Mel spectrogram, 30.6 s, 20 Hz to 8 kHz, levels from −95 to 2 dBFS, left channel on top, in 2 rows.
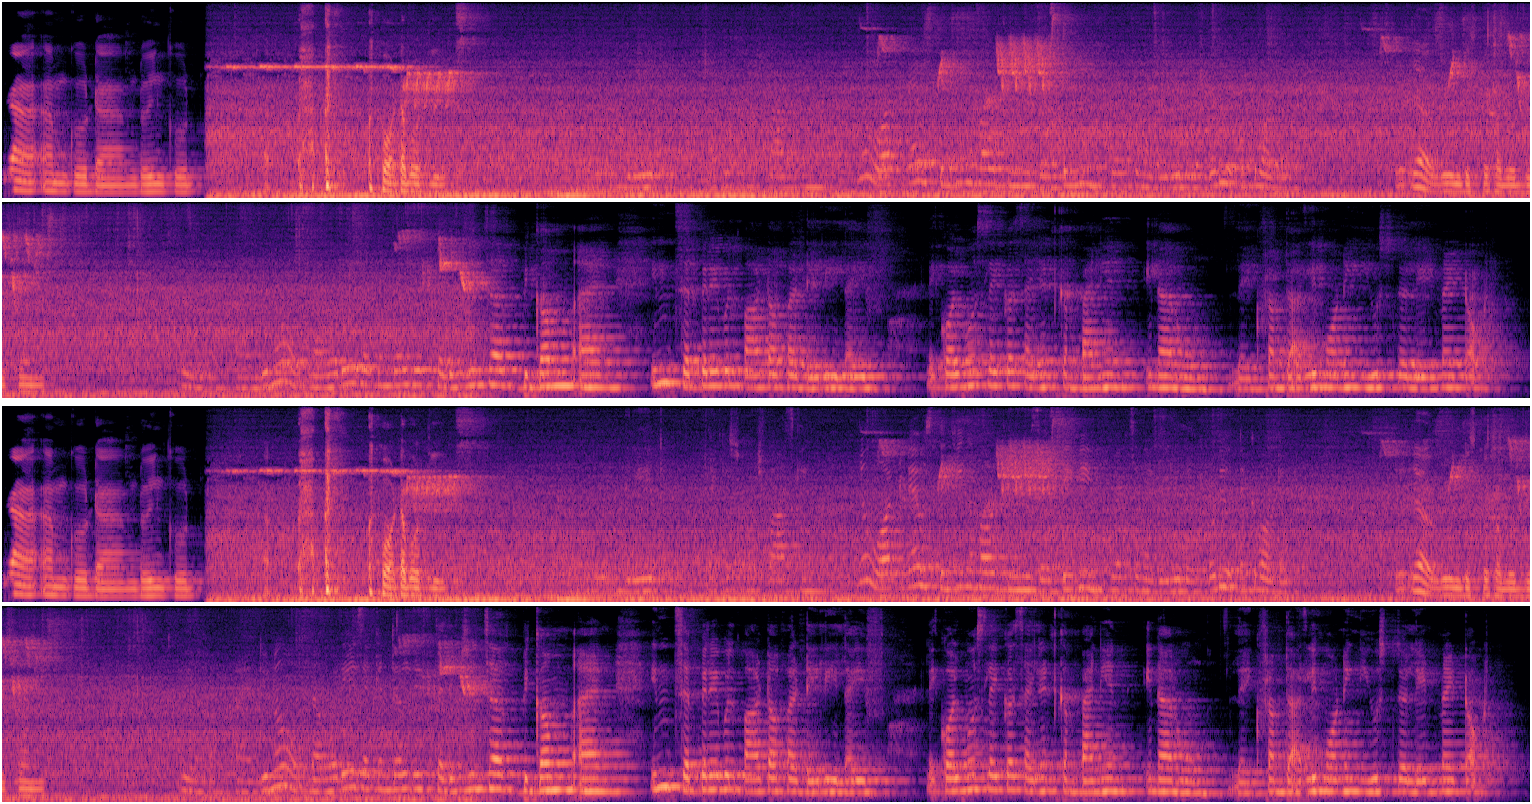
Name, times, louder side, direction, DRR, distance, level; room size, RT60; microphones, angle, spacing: voice 1, 0.1-2.0 2.6-4.6 13.9-15.7, right 1 dB, 15° right, 14 dB, 1.0 m, -25 dB
sound 1, 2.0-20.0, left 1 dB, 25° left, 4.6 m, -28 dB
voice 2, 5.6-6.5 7.0-8.1 8.5-12.9 17.0-24.0 24.5-27.3 27.5-30.1, right 1 dB, 70° right, 6 dB, 4.0 m, -26 dB
22.5 x 18.5 x 9.0 m, 0.91 s
head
